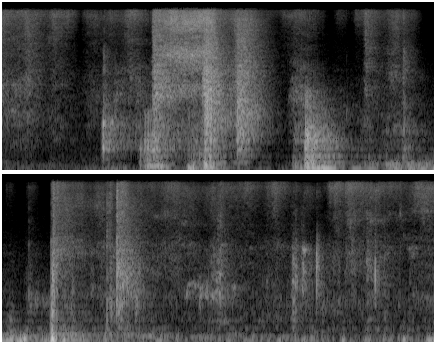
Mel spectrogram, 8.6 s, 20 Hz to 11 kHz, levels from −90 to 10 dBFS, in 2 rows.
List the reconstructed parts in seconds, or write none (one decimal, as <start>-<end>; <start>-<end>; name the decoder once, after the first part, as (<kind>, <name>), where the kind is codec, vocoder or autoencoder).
0.0-3.2 (vocoder, Vocos); 3.9-8.6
